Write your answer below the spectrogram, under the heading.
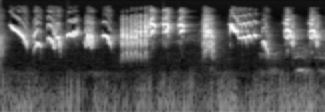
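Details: Female Oriental magpie-robin for training: a dense, loud, varied jumble of chirps, trills and falling whistles with barely a pause, over steady low rumbling background noise.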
